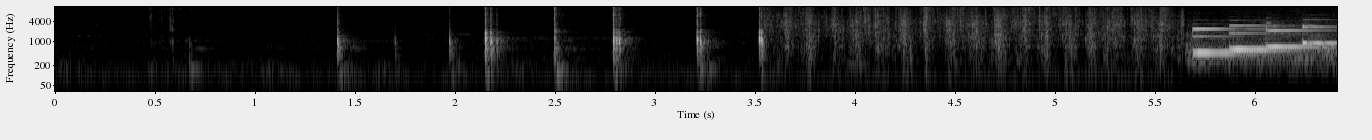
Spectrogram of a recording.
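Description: Sharp plastic knocks and clicks, about six over two seconds, from handling a plastic shaker cup, followed by about two seconds of steady hiss. Near the end a music jingle with bright mallet-like notes begins.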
